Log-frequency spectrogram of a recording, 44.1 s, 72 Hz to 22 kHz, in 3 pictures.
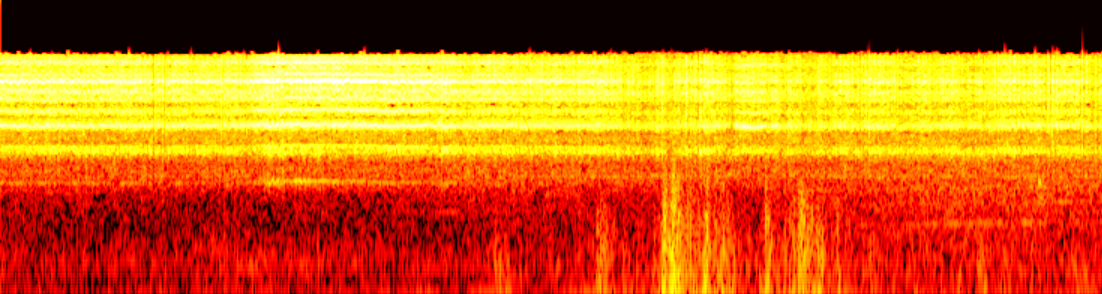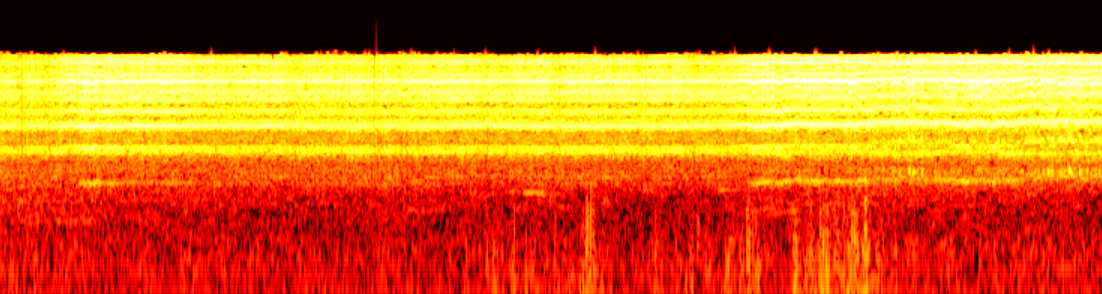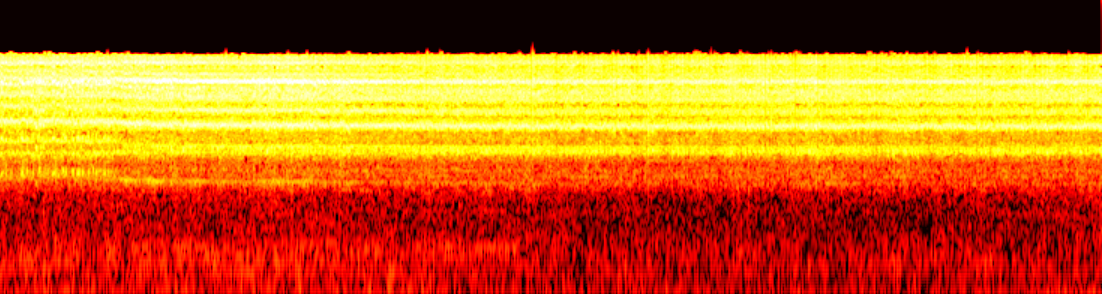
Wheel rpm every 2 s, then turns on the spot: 160, 160, 160, 170, 160, 160, 160, 160, 160, 160, 170, 160, 160, 160, 160, 160, 170, 170, 170, 160, 160, 160.
none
